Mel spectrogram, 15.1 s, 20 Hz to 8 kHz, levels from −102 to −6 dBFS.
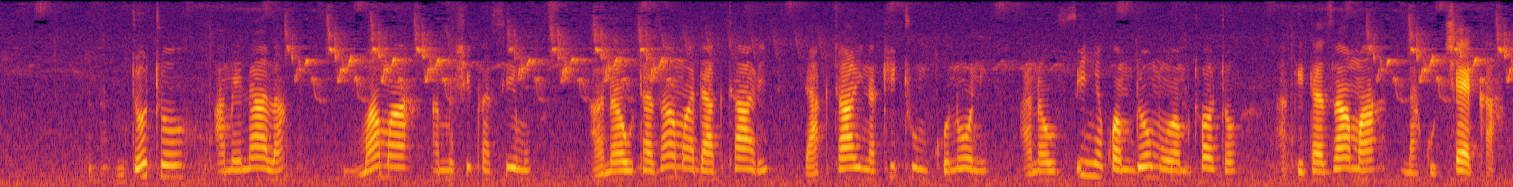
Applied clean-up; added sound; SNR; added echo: none; Chirp, tweet; 12 dB; none.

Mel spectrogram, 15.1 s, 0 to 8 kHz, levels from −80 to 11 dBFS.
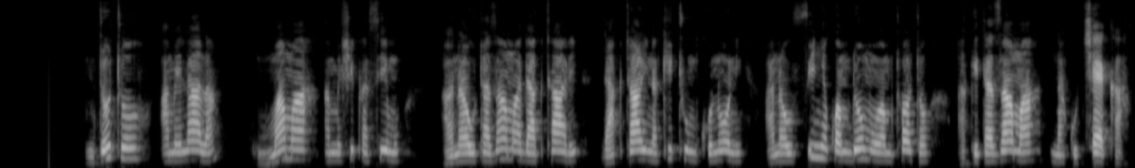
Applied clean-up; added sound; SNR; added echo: none; none; none; none.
